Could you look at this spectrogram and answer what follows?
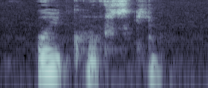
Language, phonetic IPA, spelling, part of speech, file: Polish, [ujˈɡursʲci], ujgurski, adjective / noun, LL-Q809 (pol)-ujgurski.wav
